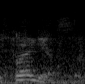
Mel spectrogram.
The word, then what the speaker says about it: Banias: Então aqui eles tinham o P misturado com o B, e o lugar de Pânias acabou se chamando Bânias, por um erro de pronúncia.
